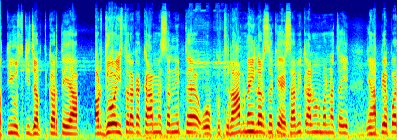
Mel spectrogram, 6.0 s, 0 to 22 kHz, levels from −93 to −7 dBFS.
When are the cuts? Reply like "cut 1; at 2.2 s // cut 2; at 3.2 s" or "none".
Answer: cut 1; at 1.4 s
